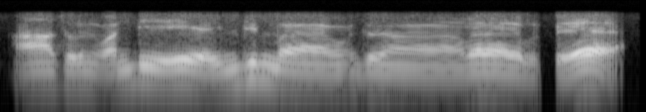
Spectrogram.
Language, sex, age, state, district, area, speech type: Tamil, male, 30-45, Tamil Nadu, Theni, rural, conversation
